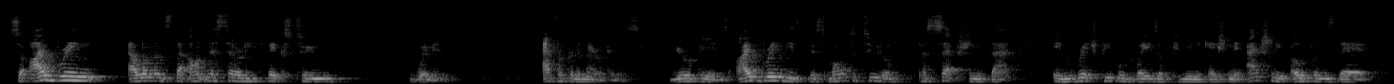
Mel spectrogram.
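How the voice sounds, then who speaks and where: In a room with audible echo, a man with a dark, mellow, somewhat breathy voice speaks fairly high at a moderate pace with ordinary pitch variation. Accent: British. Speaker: communication trainer and online course creator. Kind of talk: casual podcast conversation.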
